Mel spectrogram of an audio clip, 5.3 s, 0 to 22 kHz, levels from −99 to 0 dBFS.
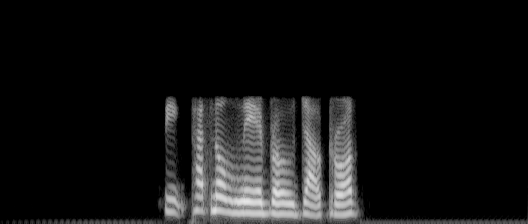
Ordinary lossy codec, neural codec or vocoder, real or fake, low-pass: none; codec, 16 kHz in and 24 kHz out, 0.4 kbps, LongCat-Audio-Codec, four codebook decoder; fake; 3.6 kHz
